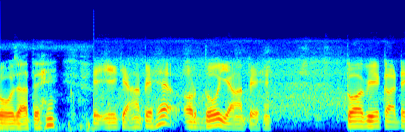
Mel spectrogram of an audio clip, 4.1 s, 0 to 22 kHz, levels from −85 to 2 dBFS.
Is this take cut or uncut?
cut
